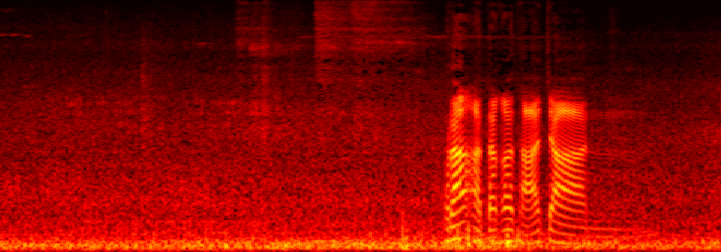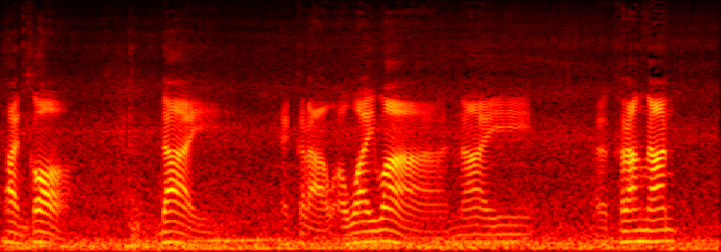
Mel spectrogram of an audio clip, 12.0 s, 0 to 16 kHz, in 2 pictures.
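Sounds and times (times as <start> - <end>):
man speaking: 3.7 - 5.5, 6.1 - 6.7, 7.3 - 11.7.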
